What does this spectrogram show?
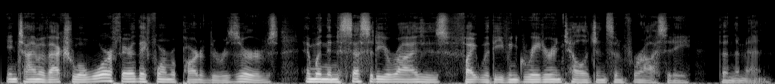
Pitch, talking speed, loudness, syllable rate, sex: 110 Hz, 210 wpm, -17 LUFS, 6.5 syllables/s, male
